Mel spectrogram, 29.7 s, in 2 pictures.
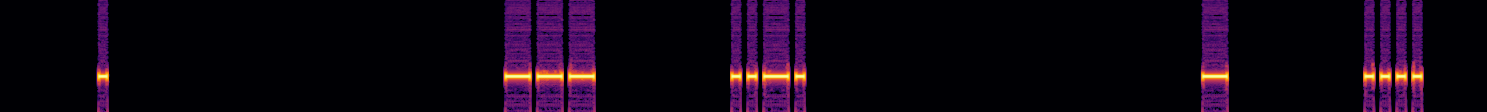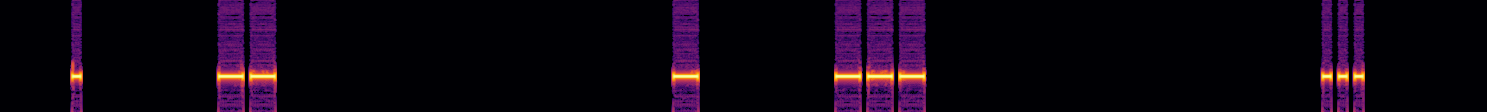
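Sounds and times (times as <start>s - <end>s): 
morse code at 5 wpm: 5.1s - 6.0s, 7.3s - 8.1s, 12.0s - 12.3s, 13.6s - 14.2s, 17.1s - 17.6s, 21.6s - 21.9s, 23.2s - 24.2s, 28.1s - 28.6s.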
